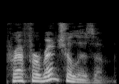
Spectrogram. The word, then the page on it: preferentialism: British English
